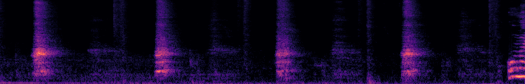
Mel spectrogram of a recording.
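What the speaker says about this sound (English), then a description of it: "Nice noisy exhales" Loud, noisy exhales during a fast yoga HIIT workout, about five forceful breath bursts spaced roughly every two seconds, close to the mic over a low steady hum.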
